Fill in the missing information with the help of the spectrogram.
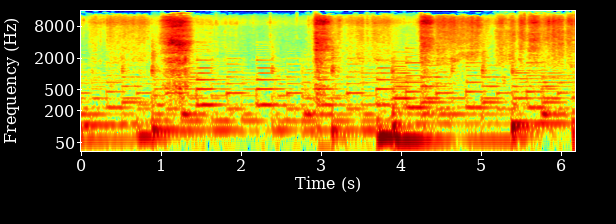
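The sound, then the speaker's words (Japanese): Someone blows their nose because of a runny nose, in three short, breathy, rasping bursts spaced about a second and a half apart, over steady background music with no talking. “ちょっと花粉症じゃないと思うんだけど鼻水が出るので噛みます”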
